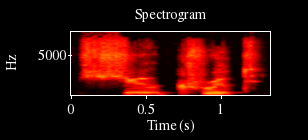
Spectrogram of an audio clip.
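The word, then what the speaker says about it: choucroute: Shakrery, pronounced shukrut.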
